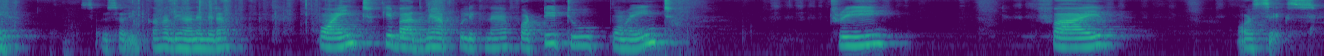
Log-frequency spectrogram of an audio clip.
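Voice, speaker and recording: Slow, patient maths teacher, woman. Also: mid-range voice, roomy sound. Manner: slow and patient, counting aloud and asking pupils questions. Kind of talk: classroom math lesson, writing as she explains.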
